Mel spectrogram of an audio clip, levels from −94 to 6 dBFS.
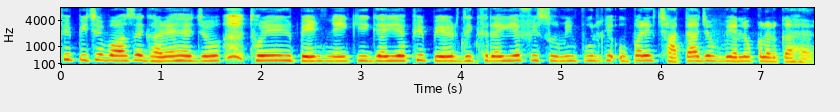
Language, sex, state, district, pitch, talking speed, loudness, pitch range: Hindi, female, Chhattisgarh, Sukma, 245 Hz, 255 wpm, -15 LUFS, 230-255 Hz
